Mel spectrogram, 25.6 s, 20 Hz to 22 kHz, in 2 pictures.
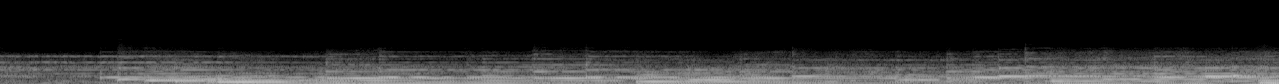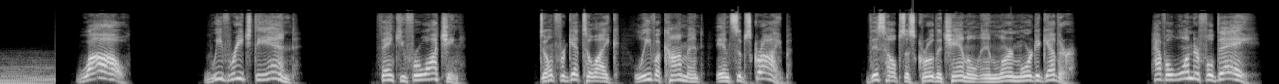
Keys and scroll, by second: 3.8 ctrl+c, 4.0 ctrl+v, 4.8-5.4 scroll, 5.7-6.3 scroll up 1, 7.6-8.0 scroll down 1, 8.2 scroll.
